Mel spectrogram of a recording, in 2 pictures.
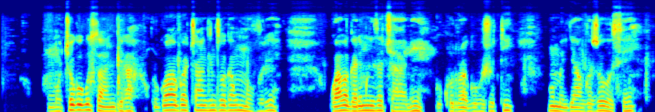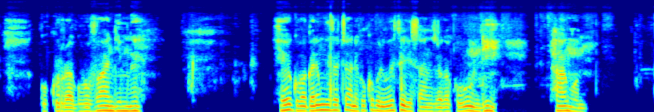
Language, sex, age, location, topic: Kinyarwanda, male, 25-35, Musanze, government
